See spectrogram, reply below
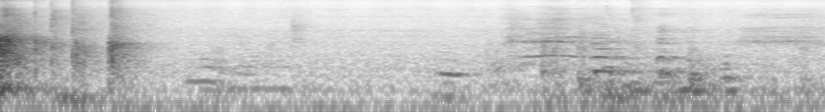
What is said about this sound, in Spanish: Muy bien, un aplauso fuerte ahí.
